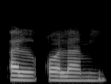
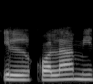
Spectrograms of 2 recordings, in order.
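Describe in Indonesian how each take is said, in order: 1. Vokal pembuka adalah bunyi 'a'. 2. Vokal pembuka adalah bunyi 'i'. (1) "tapi kita baca" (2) "Tidak kita baca"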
